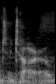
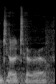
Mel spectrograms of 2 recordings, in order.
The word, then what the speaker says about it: Jotaro: part three so uh or joturo however you want to pronounce his name i call him chotaro but i know a lot of people call him joturo so it would be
